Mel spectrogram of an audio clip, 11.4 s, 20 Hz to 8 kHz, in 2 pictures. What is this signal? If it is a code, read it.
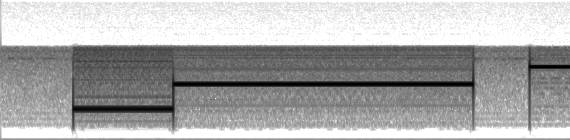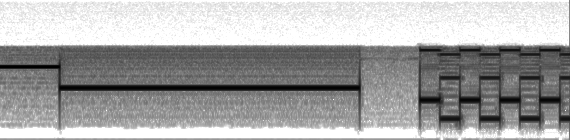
Two-tone page, heard as a one-second tone, then a three-second tone, about 690 then 1250 Hz, about 1850 then 1150 Hz. It is heard from 0.7 to 9.3 s.
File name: pager / 94 RESCUE DUTY / wcalert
